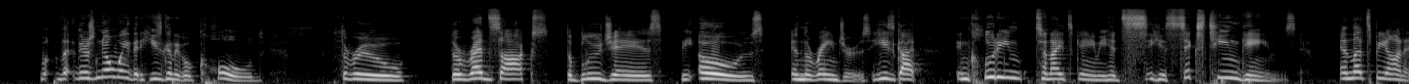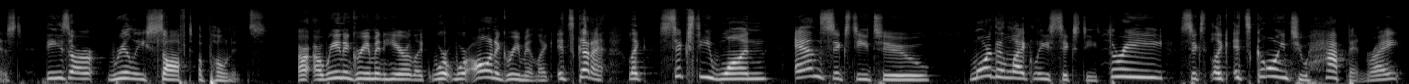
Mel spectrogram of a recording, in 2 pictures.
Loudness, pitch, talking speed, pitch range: -22 LUFS, 250 Hz, 145 wpm, 215-280 Hz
